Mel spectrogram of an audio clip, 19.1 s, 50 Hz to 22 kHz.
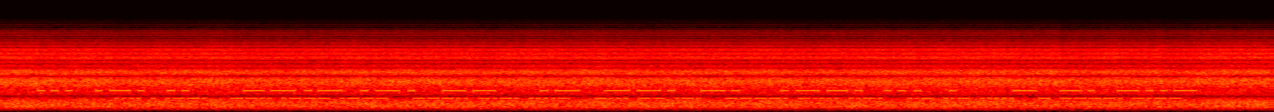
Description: Morse code, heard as two keyed tones, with heavy radio static. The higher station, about 11 wpm, 820 Hz: SRI QRM AGN PSE TNX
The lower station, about 22 wpm, 540 Hz: HEP ZJJ 8C4 BMR 96F UU5 T9Y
